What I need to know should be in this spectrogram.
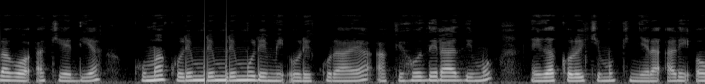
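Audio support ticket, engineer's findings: Whole clip: treble gone above 10.6 kHz, watery, swirly speech, smeared consonant attacks, heavy damage. Likely MP3 compression starved of bits, around 32 kbps by the sound; encoder lowpasses and drops weak spectral lines frame to frame.

2.05 to 2.48 s: fast even stutter, same 0.22 s chunk replayed twice with brief mutes at the jumps. Classic CD stuck on one turn; scratch kicks the laser back a track at the same spot each revolution.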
